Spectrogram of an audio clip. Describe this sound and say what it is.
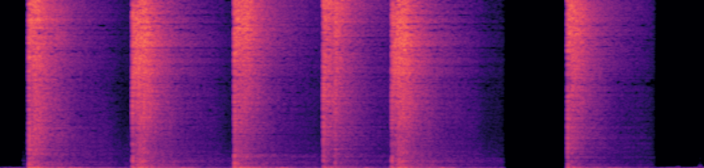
Sounds like a tazer, Or someone getting an electricshock!
Enjoy!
